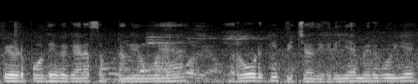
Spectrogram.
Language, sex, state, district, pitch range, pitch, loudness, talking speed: Hindi, male, Punjab, Kapurthala, 135-150 Hz, 145 Hz, -16 LUFS, 215 wpm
